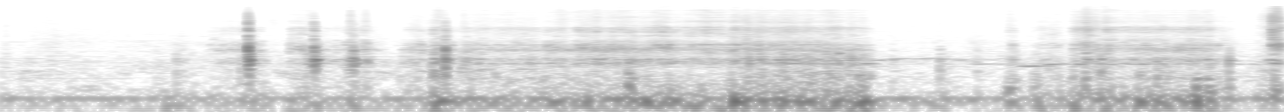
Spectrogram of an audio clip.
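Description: A few light clicks, then a couple of seconds of scraping and rubbing, fading to softer scraping near the end: handling noise as an arm and sleeve brush over the phone's microphone.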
